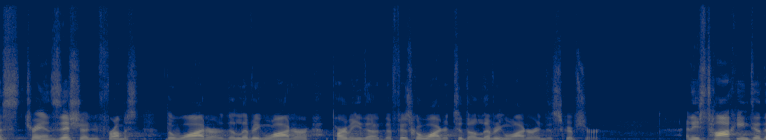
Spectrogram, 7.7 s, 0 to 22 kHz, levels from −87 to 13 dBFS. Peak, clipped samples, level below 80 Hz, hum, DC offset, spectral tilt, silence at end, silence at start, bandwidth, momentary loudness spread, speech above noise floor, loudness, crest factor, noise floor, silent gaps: -18 dBFS; under 0.1%; under -90 dBFS; none; under 0.1%; -4.5 dB/octave; 0 s; 0 s; over 20 kHz; 17 LU; 37 dB; -39 LUFS; 22 dB; -77 dBFS; none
